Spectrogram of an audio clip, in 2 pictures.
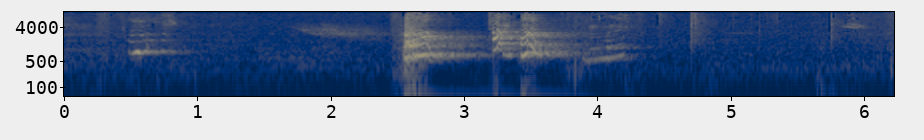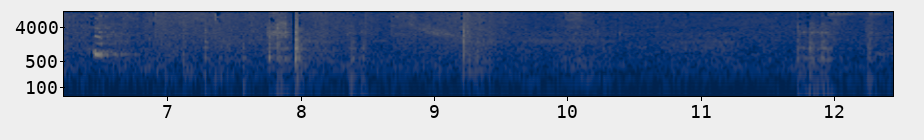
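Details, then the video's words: Beagle puppy named Hershey, angry and trying to bite when picked up, giving a few sharp yelping barks in a quick cluster early on, then scattered shorter yips and clicks amid quiet room noise. "Very Mad Beagle Puppy"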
